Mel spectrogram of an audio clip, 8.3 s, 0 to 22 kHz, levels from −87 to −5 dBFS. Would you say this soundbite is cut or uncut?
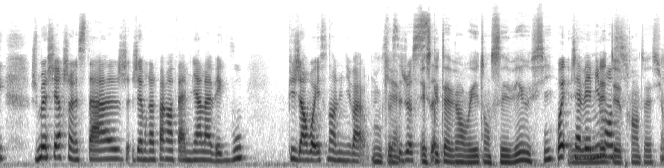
uncut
